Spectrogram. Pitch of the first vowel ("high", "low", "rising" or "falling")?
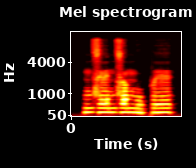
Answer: high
